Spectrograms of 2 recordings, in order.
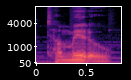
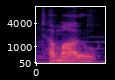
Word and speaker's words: tomato: In American accent, we say tomato, and in British accent, we say tomato. So we have two syllable in this one, three syllable, and we pronounce the word in a different way. We say tomato in American pronunciation and tomato in British pronunciation.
